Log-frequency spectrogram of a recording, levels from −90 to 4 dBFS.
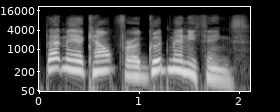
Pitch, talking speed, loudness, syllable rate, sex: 190 Hz, 225 wpm, -16 LUFS, 5.1 syllables/s, male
